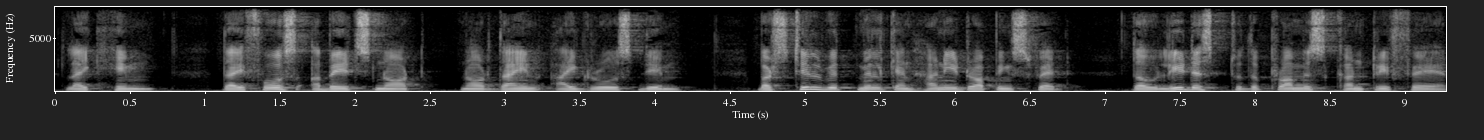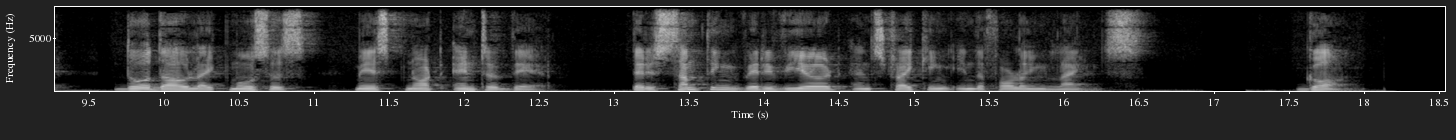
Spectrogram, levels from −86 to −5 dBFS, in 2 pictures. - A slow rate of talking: No, average, 150 wpm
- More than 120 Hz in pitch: Yes, medium, 140 Hz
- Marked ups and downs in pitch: No, narrow, 2.5 semitones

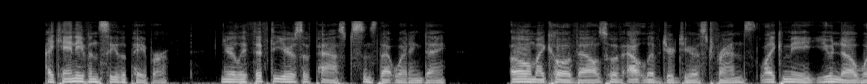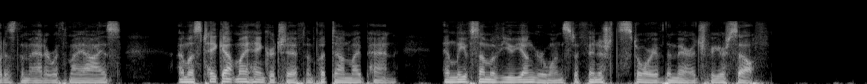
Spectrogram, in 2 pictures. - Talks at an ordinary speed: No, fast, 215 wpm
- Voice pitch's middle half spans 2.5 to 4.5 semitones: Yes, average, 3.0 semitones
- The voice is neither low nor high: No, low, 100 Hz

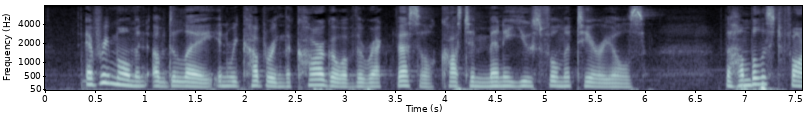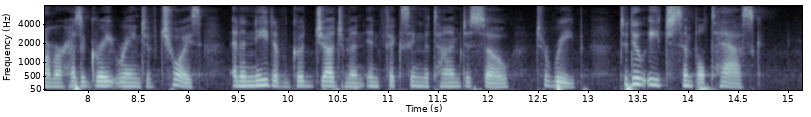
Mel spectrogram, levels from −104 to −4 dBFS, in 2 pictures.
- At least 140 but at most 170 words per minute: No, average, 180 wpm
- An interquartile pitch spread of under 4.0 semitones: Yes, average, 2.7 semitones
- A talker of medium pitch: Yes, medium, 155 Hz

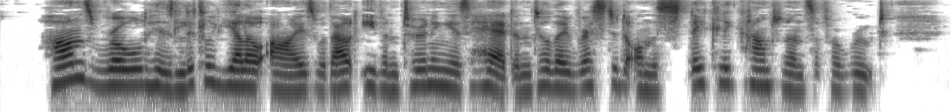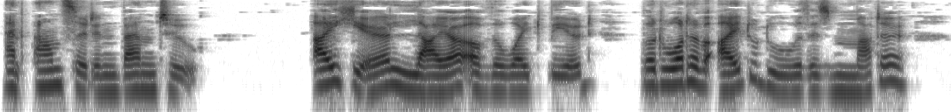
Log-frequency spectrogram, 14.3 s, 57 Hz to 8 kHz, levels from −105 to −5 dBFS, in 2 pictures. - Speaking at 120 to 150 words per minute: No, average, 170 wpm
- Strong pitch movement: No, average, 3.9 semitones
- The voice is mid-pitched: Yes, medium, 165 Hz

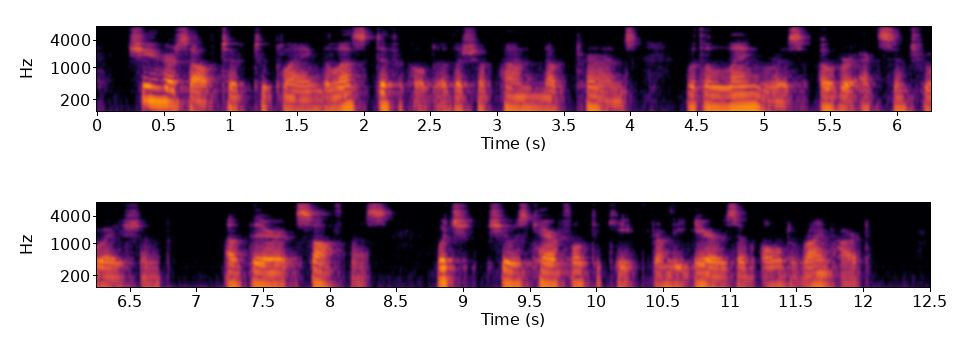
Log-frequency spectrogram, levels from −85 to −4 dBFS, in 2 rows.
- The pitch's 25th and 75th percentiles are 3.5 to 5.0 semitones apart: No, average, 2.9 semitones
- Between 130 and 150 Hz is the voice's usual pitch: No, low, 115 Hz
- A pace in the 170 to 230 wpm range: No, average, 155 wpm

